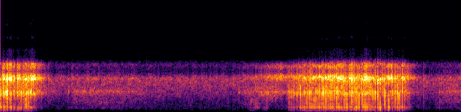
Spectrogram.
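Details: Snoring: two loud, rough, rattling breaths about three seconds apart, separated by quiet.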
